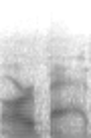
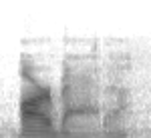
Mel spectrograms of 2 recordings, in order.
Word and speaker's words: Arvada: Us close to Denver it's called Arvada that's how they pronounce it like Nevada but with an Arvada uh but this is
